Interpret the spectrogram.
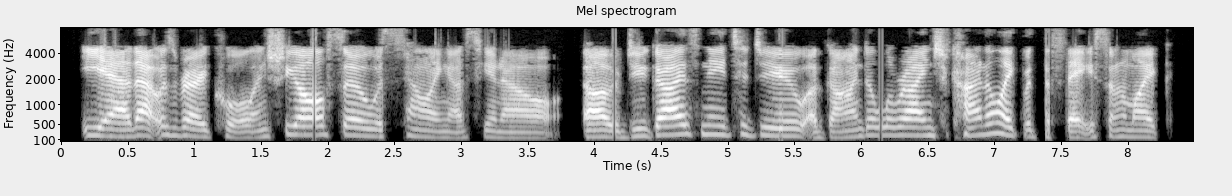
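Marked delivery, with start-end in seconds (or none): none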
